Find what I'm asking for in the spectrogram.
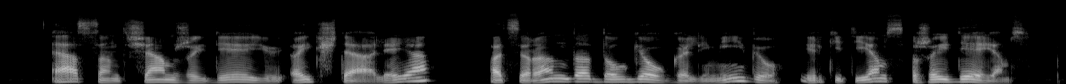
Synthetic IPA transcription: æ̰ːsɐnt̪ʃʲæˑmʒɐɪd̪ʲeːjujɐɪkʃʲt̪ʲæːlʲeːjɛ | ɐt̪ʲsʲɪɾɐnd̪ɐd̪ɒʊɡʲɛʊɡɐlʲɪmʲiːbʲuː | ɪɾkʲɪt̪ʲiɛmsʒɐɪd̪ʲeːjɛms

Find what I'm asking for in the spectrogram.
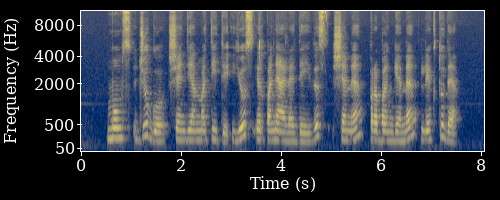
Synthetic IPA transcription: mʊmsd͡ʒʲʊɡʊʃʲɛnʲd̪ʲiɛnmɐt̪ʲiːt̪ʲɪjʊsɪɾpɐnʲæːlʲæːd̪ʲɛɪʋʲɪsʃʲɛmʲɛpɾɐbɐŋʲɡʲɛmʲɛlʲiɛkt̪ʊʋʲɛː

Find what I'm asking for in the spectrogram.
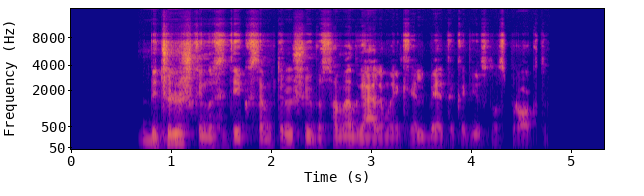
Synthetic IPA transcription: bʲɪt͡ʃʲʊlʲɪʃkɐɪnʊsʲɪt̪ʲɛɪkʊ̥sʲɛmt̪ʲɾʲʊʃʲuɪʋʲɪsuɔmʲɛt̪ɡɑːlʲɪmɐikʲɛlʲbʲeːt̪ʲɪkɐt̪jiːsnʊɔspɾoːkt̪ʊ

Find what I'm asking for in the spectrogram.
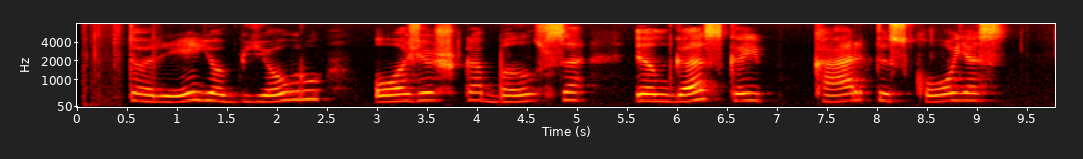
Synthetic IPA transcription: t̪oɾʲeːjoːbʲjɔʊɾuː | oːʒʲɪʃkɑbɐlˠsɐ | ɪlˠɡɐskɐɪp̚ | kʰɑɾʲt̪ʲɪskʰoːjɛs

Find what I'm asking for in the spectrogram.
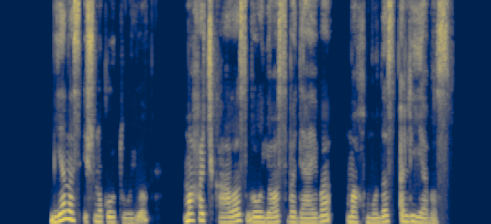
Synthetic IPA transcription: ʋʲiɛnɐsɪʃnʊkɔʊt̪uːjṵː | mɐxɐt͡ʃʲkɑːlˠoːsɡɒʊjoːsʋɐd̪ʲæˑɪʋɐ | mɐxmʊd̪ɐsɐlʲijɛʋɐ̰s

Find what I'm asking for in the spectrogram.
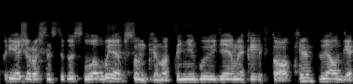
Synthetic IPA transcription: pʲɾʲiɛʒʲuːɾoːsɪnsʲt̪ʲɪt̪ʊt͡s̪ʲlˠɐbɐɪɐpsʊŋʲkʲɪnoːt̪ɐɪnʲɛɪɡʊjud̪ʲeːjɛmɐɪkɐɪpt̪oːkʲɪʋʲeːlˠɡʲɪ

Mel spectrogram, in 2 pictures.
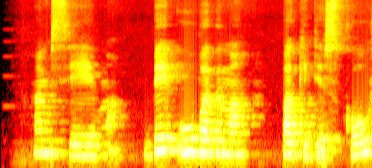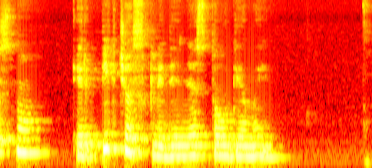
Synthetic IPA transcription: ɐmʲsʲeːjɪmɐ | bʲɛɪʔuːbɐʋʲɪmɐ | pɐkʲɪt̪ʲeːskɔʊsmoː | ɪɾpʲiːkt͡ʃʲoːsklʲɪd̪ʲɪnʲɪst̪ɔʊɡʲɪmɐɪ

